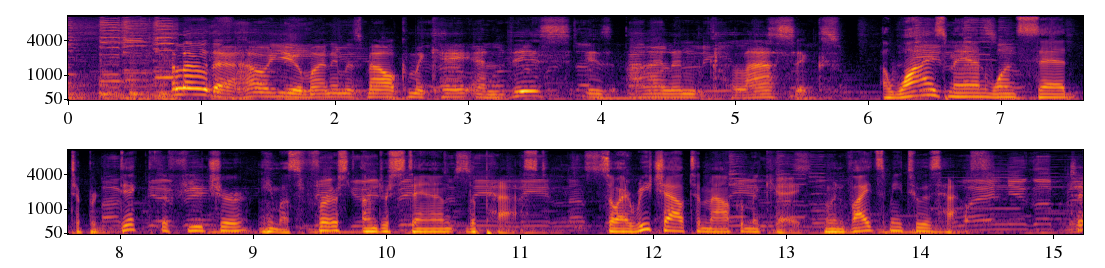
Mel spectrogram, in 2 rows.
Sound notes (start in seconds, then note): 5.7 voiceover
